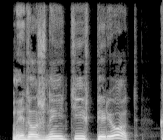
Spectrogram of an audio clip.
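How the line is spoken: Shouting, strange accent. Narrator (Russian): кричал он, странно акцентируя

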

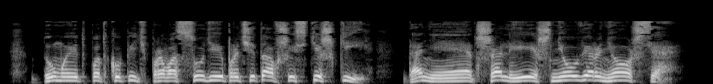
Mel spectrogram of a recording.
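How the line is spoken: Very loud. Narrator (Russian): сказал очень громко

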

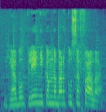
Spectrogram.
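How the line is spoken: Plain. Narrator (Russian): ответил я

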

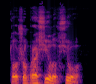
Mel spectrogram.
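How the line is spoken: Droning, indifferent older man. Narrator (Russian): прогудел старший

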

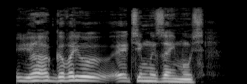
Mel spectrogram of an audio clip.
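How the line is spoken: Trembling voice. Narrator (Russian): дрогнувшим голосом сказал тренер

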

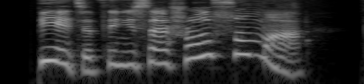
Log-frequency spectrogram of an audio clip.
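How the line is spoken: Shouted from another room. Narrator (Russian): крикнула я из кухни

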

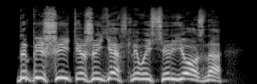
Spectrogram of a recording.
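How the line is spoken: Hysterical shout. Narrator (Russian): истерически прикрикнул Петр Степанович

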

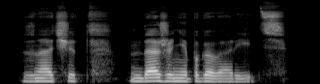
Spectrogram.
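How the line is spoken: Sighing stranger. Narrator (Russian): вздохнул незнакомец

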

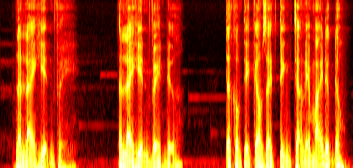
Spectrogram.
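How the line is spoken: Muttering under breath. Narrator (Vietnamese): Hiếu đã lẩm bẩm trong miệng

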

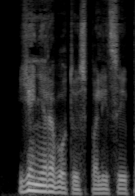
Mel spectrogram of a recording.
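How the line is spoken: Entranced mutter. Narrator (Russian): пробормотал Манос

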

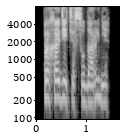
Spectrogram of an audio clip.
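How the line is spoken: Said in low voice. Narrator (Russian): произнес низким голосом

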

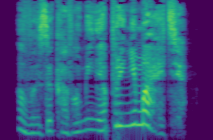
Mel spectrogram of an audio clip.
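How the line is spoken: Hissed. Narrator (Russian): прошипела я

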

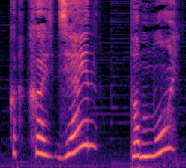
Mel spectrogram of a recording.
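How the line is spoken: Stunned, forced out. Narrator (Russian): опешив, выдавила

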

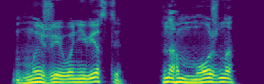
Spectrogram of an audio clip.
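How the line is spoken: Laughing. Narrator (Russian): хохотнула Светлана

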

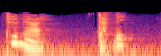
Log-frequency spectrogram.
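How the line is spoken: Choked, barely audible. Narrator (Vietnamese): cây tre nghẹn ngào nói không ra tiếng

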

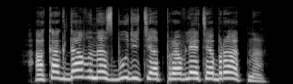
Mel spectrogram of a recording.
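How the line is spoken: Call after someone. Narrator (Russian): крикнула вслед ему Кора

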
